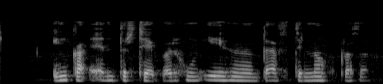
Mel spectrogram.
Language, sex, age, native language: Icelandic, female, 12, Icelandic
